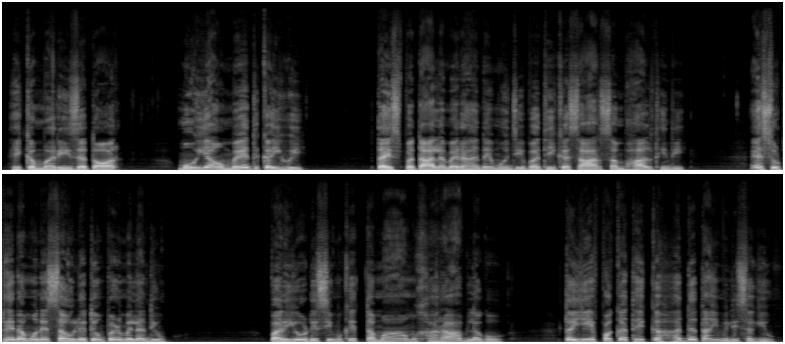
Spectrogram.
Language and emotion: Sindhi, sad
